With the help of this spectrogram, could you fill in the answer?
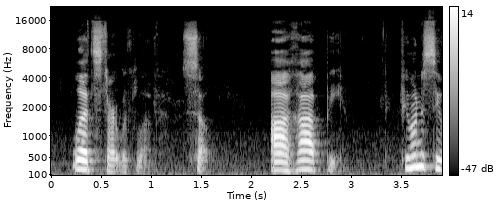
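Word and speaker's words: αγάπη: but I thought the word for love was agapi.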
